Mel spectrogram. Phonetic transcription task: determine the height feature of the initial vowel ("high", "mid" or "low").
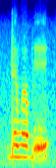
mid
